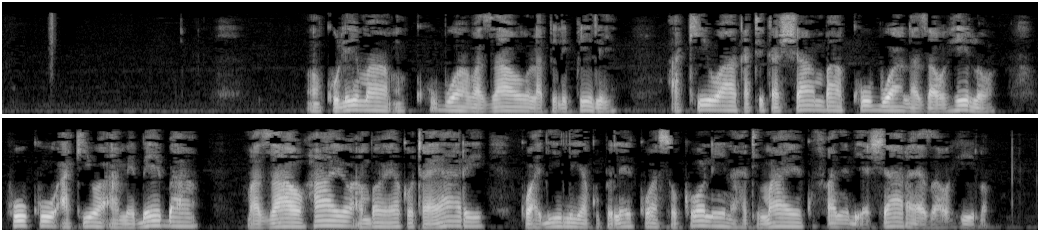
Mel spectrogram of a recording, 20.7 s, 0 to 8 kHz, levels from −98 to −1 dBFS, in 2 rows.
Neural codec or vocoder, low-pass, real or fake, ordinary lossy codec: none; 7.2 kHz; real; MP3, 24 kbps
